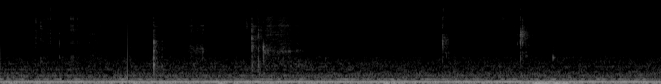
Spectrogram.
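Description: Dry cornstarch being chewed: a scattering of short crunches and clicks through the first five seconds or so, over a steady low hum.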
